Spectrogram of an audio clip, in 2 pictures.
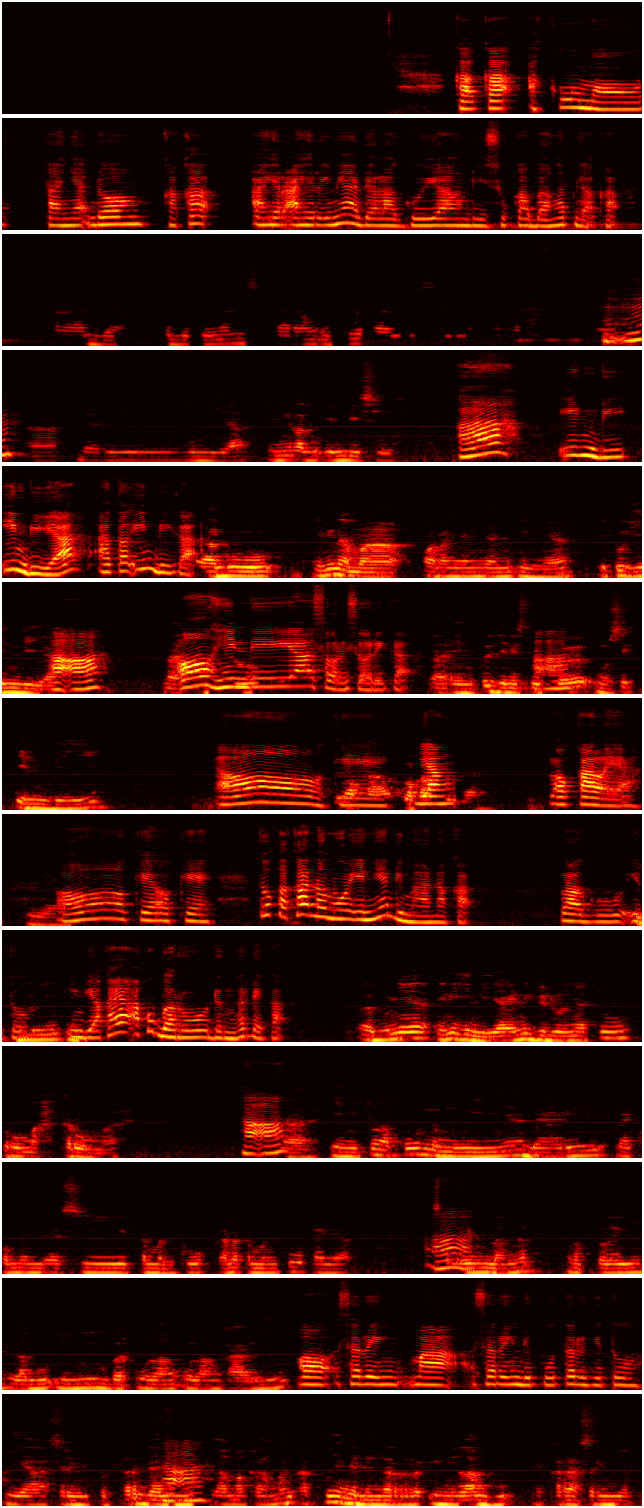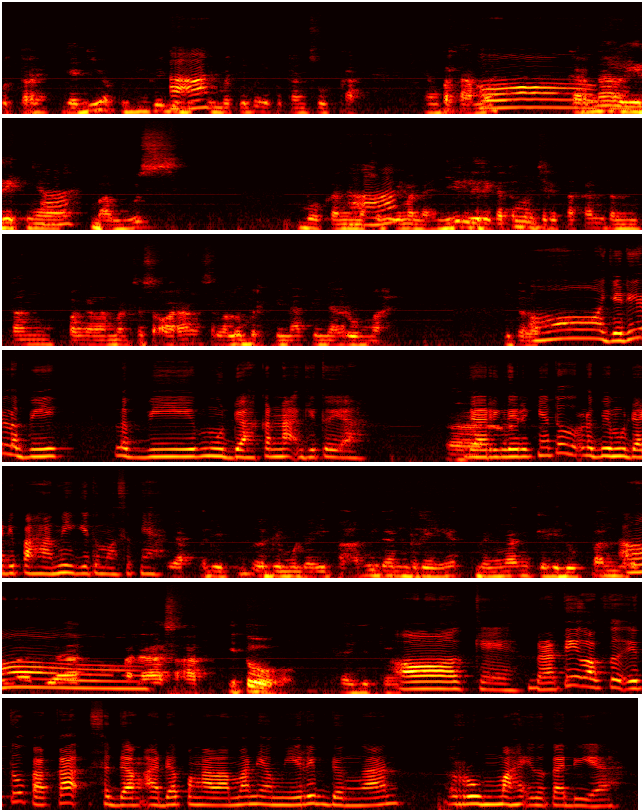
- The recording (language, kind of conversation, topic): Indonesian, podcast, Bagaimana biasanya kamu menemukan lagu baru yang kamu suka?
- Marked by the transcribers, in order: other background noise; static; distorted speech; tapping; unintelligible speech; unintelligible speech; in English: "nge-play"; in English: "relate"; drawn out: "Oh"; other animal sound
